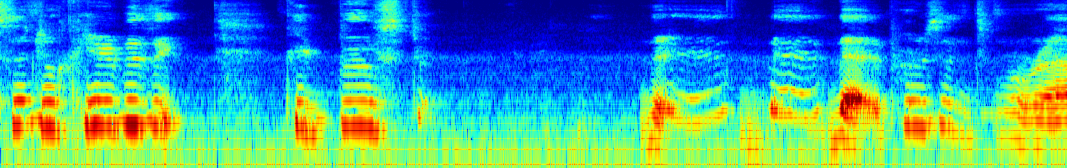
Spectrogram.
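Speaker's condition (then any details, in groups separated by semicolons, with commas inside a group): Cerebral palsy; speech somewhat affected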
